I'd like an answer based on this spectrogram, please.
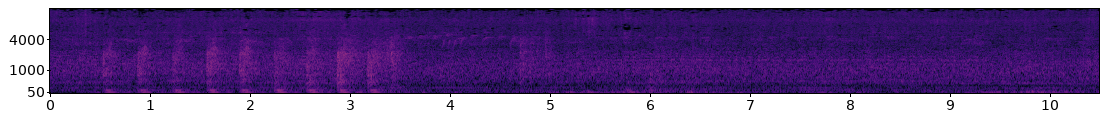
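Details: Bees in a palo verde tree in a backyard; a run of short, evenly spaced buzzy pulses for about three seconds, then a steady low hum under a soft noisy background.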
